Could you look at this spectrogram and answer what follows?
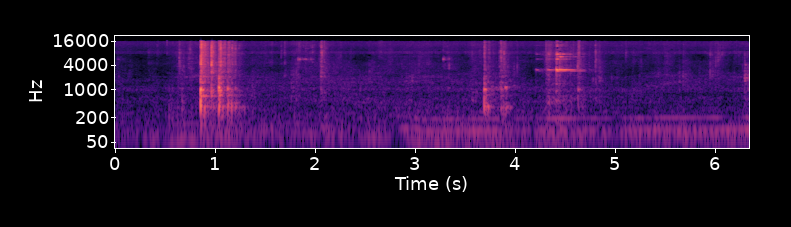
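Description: Metal kettle clinking as it is handled: one sharp, ringing clink about a second in, then two lighter clinks around four seconds in.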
